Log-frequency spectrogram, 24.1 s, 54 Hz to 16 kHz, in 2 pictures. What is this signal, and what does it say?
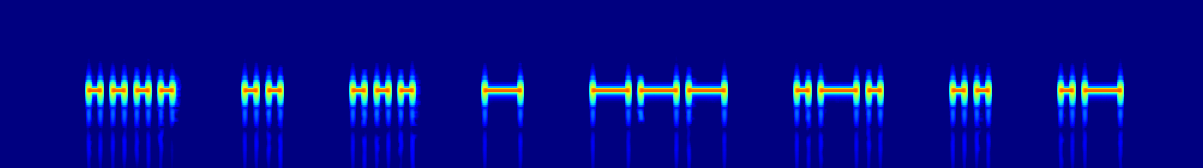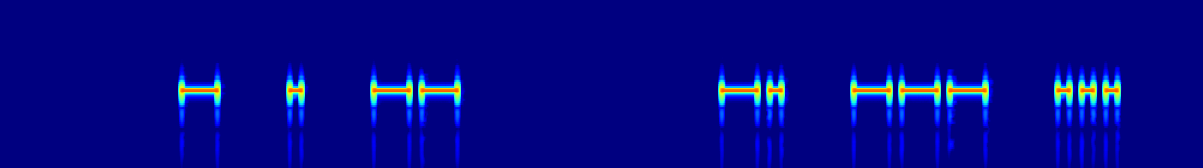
Morse code, heard as a keyed tone, about 10 wpm, spaced as for 7 wpm, 750 Hz. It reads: HISTORIA TEM NOS
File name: arquivos / texto / texto 05 10ppm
